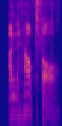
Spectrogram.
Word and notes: unhealthful: American English

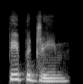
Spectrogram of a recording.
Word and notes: pipedream: Indian

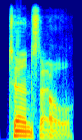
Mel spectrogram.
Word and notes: turnsole: British English

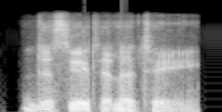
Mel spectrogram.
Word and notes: disutility: British English

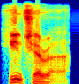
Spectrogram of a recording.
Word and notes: heuchera: British English

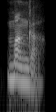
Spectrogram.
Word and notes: monger: Indian

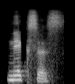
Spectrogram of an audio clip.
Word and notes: nexus: Indian

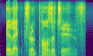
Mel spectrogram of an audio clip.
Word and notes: electropositive: British English

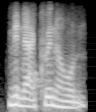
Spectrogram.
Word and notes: menaquinone: Indian

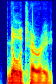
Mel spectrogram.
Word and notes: military: American English

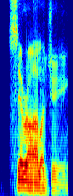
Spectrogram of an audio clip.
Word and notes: serology: British English

